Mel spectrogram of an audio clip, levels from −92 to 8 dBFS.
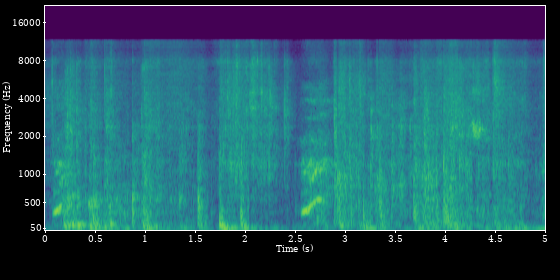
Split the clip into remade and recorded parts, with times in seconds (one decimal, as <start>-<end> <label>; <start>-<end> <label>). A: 0.0-5.0 remade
